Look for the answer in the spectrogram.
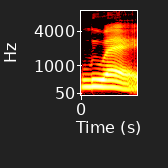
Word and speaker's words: Luai: His name is spelled L-U-A-I. How would you pronounce that? – Lue? – Yeah, it's like Lue. – Lue. – Lue. And they live in Dubai. – Like Louis, but like Lue.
